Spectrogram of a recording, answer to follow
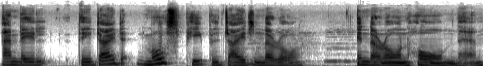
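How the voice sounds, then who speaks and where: Speaking at a fairly slow pace in a Dublin accent, a woman keeps her loudness very even. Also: fairly low pitch for a woman, ordinary pitch variation. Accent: Dublin Irish. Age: 80s+. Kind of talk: interview answer.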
